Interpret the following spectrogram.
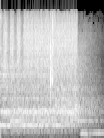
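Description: Background electronic music with a quick steady beat and held notes; about a second and a half in, the beat and high end drop away, leaving a low held note as the track fades.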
